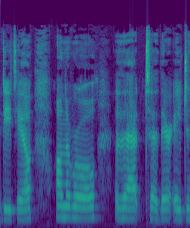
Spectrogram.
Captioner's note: speaking French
